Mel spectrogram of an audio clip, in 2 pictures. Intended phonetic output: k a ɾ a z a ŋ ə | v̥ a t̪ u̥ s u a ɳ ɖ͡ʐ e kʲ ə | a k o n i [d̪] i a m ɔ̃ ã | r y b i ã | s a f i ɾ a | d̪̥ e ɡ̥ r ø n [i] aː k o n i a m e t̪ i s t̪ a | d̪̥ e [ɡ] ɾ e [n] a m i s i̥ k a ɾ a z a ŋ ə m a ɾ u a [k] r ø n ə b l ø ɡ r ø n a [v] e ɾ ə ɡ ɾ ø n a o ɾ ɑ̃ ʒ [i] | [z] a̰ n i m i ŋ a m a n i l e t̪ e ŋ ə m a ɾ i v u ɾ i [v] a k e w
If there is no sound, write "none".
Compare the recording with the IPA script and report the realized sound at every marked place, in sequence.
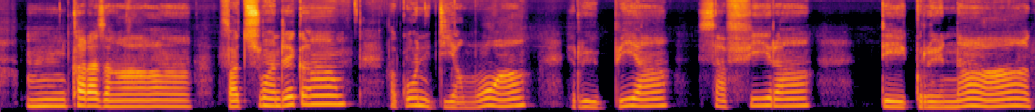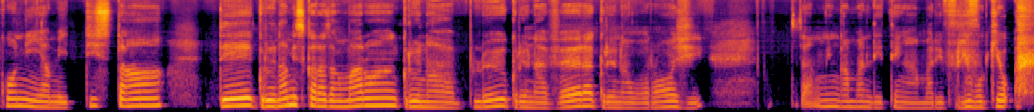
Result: d̪, a, ɡ, n, ɡ, v, i, z, v

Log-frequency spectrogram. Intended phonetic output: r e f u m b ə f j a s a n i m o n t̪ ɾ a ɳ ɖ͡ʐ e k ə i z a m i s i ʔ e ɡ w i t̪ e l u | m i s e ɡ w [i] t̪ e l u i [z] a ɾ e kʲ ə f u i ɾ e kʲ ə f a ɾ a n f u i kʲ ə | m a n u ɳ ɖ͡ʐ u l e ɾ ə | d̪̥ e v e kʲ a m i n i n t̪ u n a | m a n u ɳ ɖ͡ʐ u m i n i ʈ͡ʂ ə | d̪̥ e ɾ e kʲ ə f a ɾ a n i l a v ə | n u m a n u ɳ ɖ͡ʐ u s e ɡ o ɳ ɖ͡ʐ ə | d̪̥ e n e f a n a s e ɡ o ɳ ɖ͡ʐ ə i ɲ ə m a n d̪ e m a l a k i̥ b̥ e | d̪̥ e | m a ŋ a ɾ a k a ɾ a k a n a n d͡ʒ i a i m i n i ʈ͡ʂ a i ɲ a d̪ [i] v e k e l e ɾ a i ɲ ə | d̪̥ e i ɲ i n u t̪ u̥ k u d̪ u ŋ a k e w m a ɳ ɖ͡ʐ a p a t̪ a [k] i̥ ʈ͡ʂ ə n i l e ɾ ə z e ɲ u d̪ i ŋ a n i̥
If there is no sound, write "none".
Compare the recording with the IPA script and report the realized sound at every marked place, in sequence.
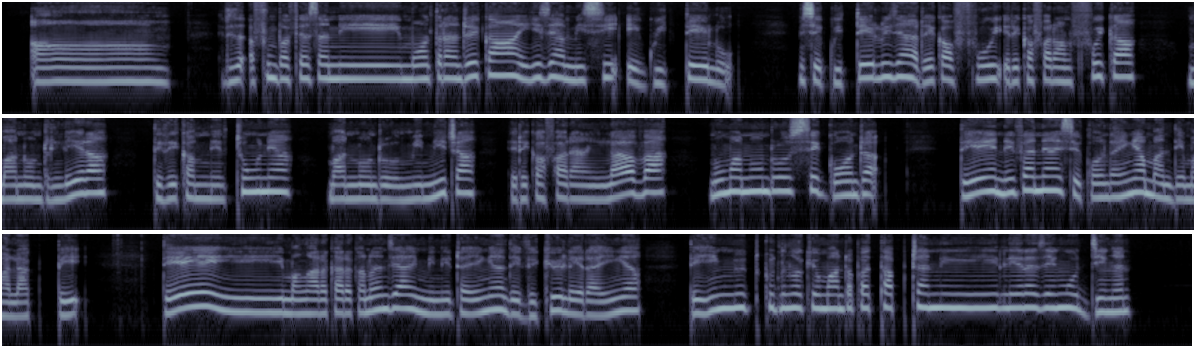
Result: i, z, e, p

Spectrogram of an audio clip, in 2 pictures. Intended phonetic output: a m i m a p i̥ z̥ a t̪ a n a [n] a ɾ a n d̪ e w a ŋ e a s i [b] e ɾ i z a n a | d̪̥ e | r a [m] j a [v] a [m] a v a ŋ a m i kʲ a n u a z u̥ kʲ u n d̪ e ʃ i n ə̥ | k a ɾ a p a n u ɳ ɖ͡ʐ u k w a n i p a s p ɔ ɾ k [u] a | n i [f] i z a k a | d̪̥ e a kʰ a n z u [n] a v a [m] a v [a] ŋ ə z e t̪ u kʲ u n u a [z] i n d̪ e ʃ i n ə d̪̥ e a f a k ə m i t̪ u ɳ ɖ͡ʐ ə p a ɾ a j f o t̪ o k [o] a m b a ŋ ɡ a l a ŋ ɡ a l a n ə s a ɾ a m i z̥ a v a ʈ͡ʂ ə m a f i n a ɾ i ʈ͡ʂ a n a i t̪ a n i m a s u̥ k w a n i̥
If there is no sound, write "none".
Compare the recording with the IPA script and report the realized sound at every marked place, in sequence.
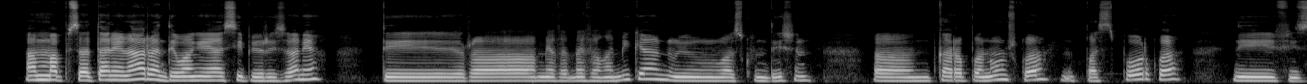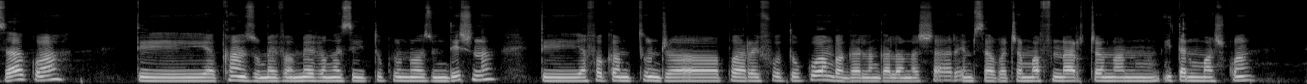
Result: n, b, m, v, m, w, v, m, m, a, z, u

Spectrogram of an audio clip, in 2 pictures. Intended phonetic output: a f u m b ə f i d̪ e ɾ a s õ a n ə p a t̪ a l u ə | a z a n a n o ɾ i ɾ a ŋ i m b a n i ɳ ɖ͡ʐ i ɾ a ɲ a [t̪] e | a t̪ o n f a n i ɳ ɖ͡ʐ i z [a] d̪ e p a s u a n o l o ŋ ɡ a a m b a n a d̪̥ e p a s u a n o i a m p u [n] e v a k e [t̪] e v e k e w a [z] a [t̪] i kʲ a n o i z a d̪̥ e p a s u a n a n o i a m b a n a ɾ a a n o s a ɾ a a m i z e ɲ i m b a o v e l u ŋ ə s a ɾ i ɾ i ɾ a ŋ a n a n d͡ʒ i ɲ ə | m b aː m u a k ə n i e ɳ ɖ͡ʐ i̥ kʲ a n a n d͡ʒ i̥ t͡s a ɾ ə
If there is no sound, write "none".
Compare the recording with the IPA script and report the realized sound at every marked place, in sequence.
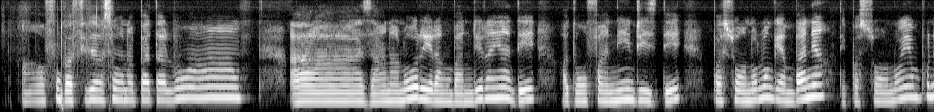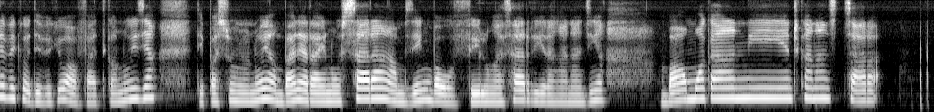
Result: d̪, i, n, d̪, v, d̪

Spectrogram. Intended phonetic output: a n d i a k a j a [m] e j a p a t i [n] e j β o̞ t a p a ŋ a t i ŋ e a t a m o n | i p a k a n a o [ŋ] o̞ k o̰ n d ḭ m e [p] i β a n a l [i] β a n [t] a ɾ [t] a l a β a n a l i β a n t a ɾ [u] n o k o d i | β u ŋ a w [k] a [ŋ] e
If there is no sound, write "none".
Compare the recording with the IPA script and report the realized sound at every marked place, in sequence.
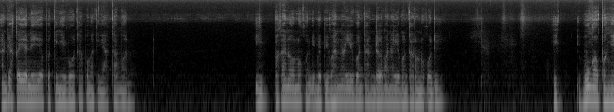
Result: n, ŋ, n, p, i, t, d, o, p, ŋ

